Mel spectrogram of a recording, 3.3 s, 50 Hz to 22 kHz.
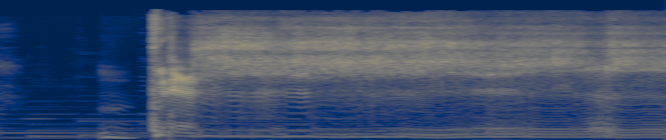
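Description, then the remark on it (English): A low droning hum gives way to a sudden, loud swell of buzzing, like a bee swarm, which holds steady and dense for the rest of the moment with no voices. “The 100 bees swarm towards the beetle and form a set of giant bee wings.”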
